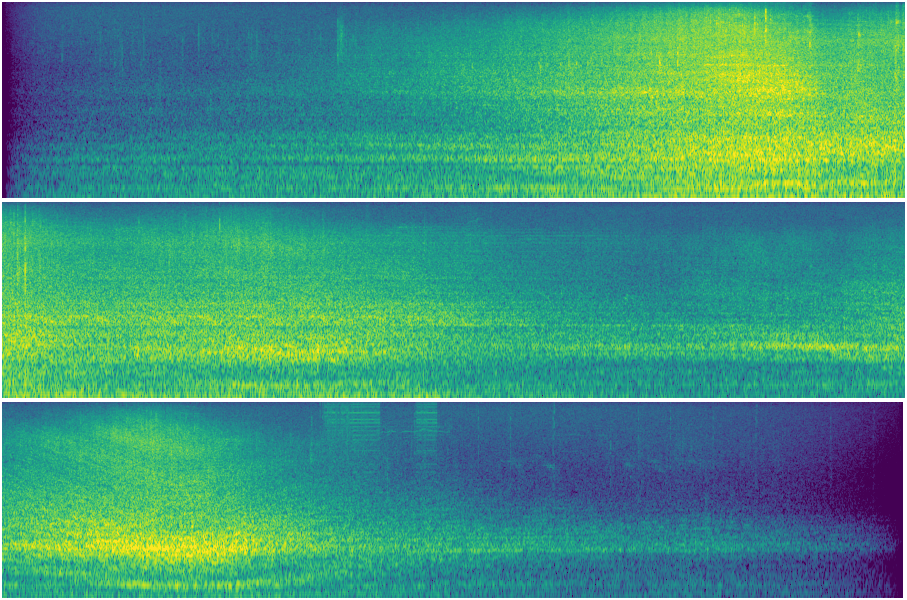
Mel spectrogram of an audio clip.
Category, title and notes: Soundscapes > Nature
A recording of a train and cars passing by.
recording, Field, residential, train, car, ambience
